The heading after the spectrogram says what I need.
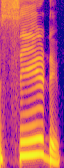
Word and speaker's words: said: सेड, SAID सेड।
